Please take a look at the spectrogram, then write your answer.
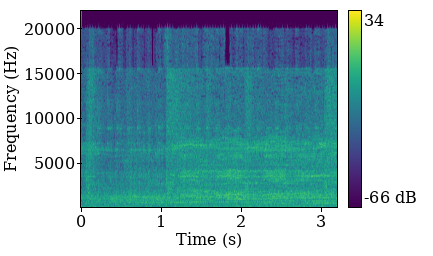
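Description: Talaria Sting R electric dirt bike being ridden, a steady loud rushing drone of motor and wind noise with rough low rumble throughout, no pauses.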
